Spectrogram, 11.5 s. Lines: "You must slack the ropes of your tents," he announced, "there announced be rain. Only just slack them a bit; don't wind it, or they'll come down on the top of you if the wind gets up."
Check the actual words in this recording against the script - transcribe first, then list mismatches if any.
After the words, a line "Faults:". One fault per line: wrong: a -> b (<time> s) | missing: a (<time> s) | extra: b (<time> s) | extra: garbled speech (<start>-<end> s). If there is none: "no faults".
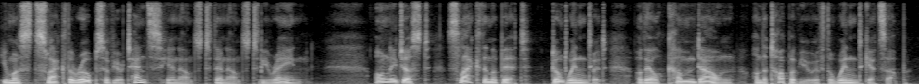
"You must slack the ropes of your tents," he announced, "there announced be rain. Only just slack them a bit; don't wind it, or they'll come down on the top of you if the wind gets up."
Faults:
no faults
